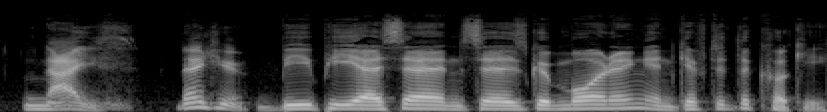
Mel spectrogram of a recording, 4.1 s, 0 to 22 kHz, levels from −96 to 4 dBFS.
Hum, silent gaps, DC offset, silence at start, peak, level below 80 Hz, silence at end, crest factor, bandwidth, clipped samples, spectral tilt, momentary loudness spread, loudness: none; none; under 0.1%; 0.15 s; -12 dBFS; -60 dBFS; 0 s; 18 dB; 11 kHz; under 0.1%; -6 dB/octave; 8 LU; -29 LUFS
